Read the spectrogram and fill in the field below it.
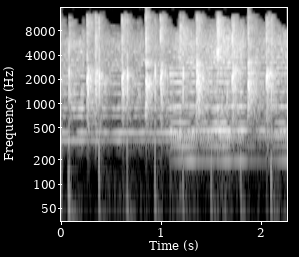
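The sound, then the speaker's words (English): An audience claps hands in praise in a steady, unified rhythm, about three claps per second, over a sustained humming tone. The clapping stays fairly loud and even throughout. “Clap your hands for that.”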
